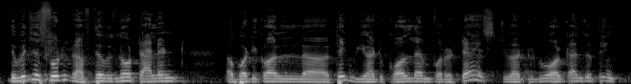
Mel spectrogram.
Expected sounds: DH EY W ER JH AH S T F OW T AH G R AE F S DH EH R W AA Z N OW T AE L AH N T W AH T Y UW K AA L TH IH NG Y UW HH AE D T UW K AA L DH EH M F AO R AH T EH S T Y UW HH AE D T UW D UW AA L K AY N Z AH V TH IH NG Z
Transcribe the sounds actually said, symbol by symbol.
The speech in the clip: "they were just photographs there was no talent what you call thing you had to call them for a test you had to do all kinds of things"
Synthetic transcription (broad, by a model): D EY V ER JH AH S T F OW T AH G R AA F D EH R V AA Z N OW T AE L AH N T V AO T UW K AA L T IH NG Y UW HH AE D T UW K AA L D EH M F AO R AH T EH S T Y UW HH AE D T UW D UW AA L K AY N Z AH V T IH NG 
